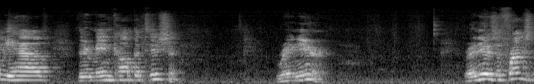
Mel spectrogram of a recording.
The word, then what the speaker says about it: Rainier: Wast state today we have their main competition rineer rer is a French name r I think would be the proper pronunciation but I don't think anybody calls it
